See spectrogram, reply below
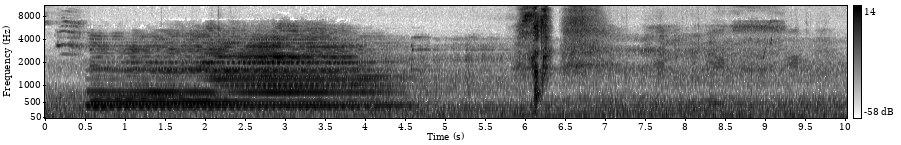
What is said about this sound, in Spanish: Mira, en este momento un vagón de tren va cruzando por un puente encima del río.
